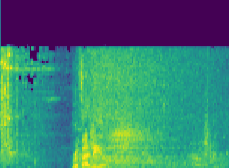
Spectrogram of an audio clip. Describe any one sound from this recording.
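A spell crackles and bursts with a sharp magical whoosh.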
